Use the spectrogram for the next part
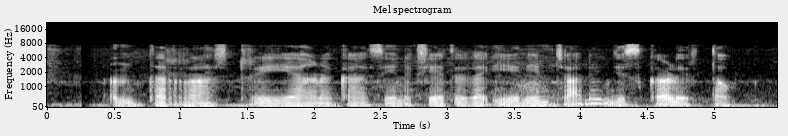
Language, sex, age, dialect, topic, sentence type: Kannada, male, 18-24, Dharwad Kannada, banking, statement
